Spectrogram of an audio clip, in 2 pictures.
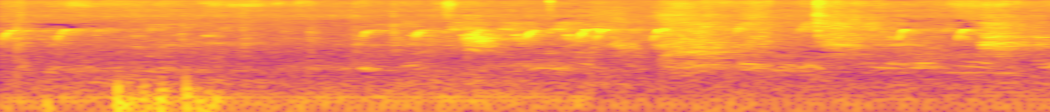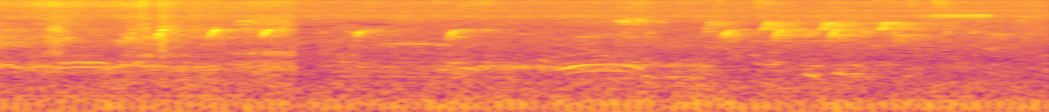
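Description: Birds chirping in the background: many short high notes repeated throughout, with a few lower warbling calls. There is a low, dull thump about a second in.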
